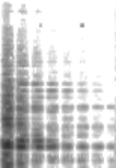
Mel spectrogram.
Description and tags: ufo-shield
Sounds used in the game "Unknown Invaders".
alien, ufo, game, space, ship, galaxy, gun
